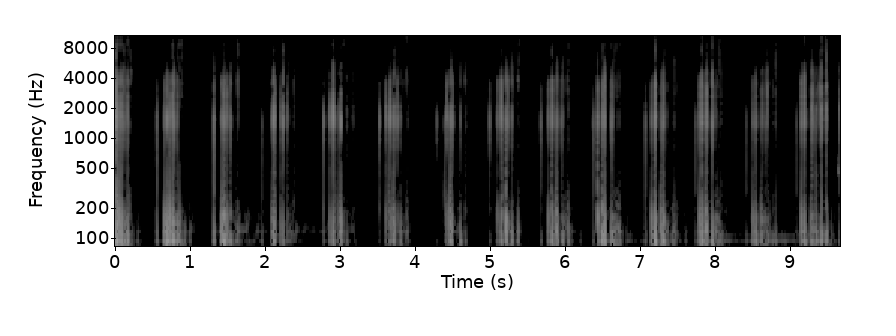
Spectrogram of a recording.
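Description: A rubber sheet is tapped with silicone rubber finger pads, giving soft, dull, low thuds in quick, uneven bursts. Each tap dies away almost at once, with little brightness.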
